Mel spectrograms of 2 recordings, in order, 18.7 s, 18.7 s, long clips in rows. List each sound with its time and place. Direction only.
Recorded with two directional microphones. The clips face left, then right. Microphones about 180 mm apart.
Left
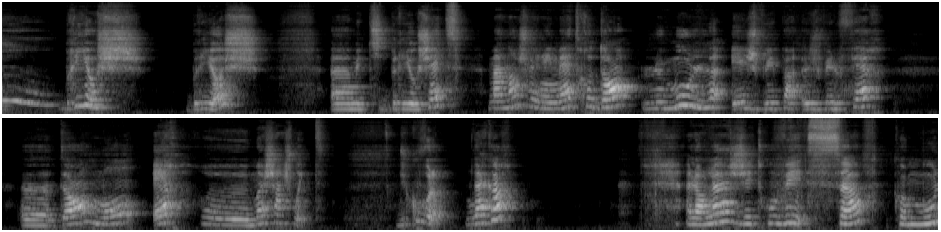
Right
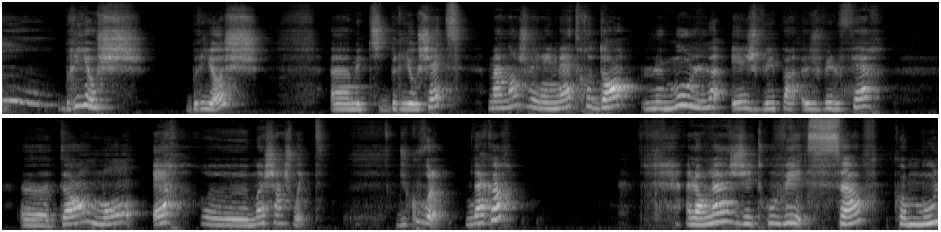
0.6 s a sound: 40° right (ahead or behind)
1.9 s speech: 40° right (ahead or behind)
16.0 s a woman's voice: 45° right (ahead or behind)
